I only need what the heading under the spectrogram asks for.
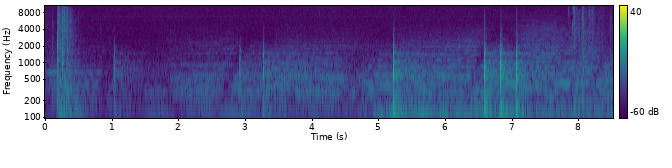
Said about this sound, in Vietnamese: Đứng một chốc lát, tôi bỗng nhiên nghe thấy âm thanh lộn xộn, có chút giống như tiếng gõ cửa, có lúc lại giống như là tiếng dậm chân, nghe thật sự đáng sợ.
